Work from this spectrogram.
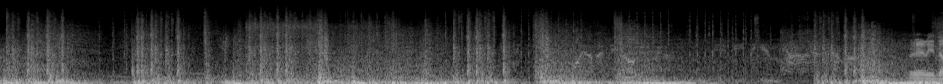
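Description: Tank cannon and machine-gun fire in a Regiments battle against East German T-72s: dense, heavy volleys of booming shots and rattling bursts roll on almost without pause, loud and close.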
